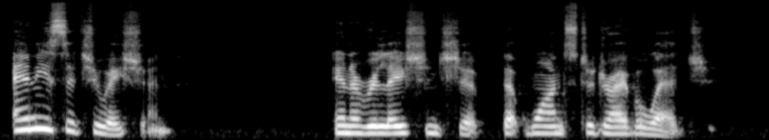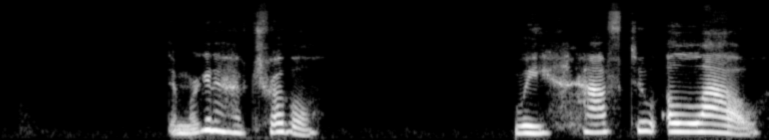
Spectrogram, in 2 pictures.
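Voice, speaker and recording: Woman host, slow earnest spiritual talk, kinda gravelly, dry close sound. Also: mid-range voice, no room sound. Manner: earnest, heartfelt storytelling; addresses listeners as friends.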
